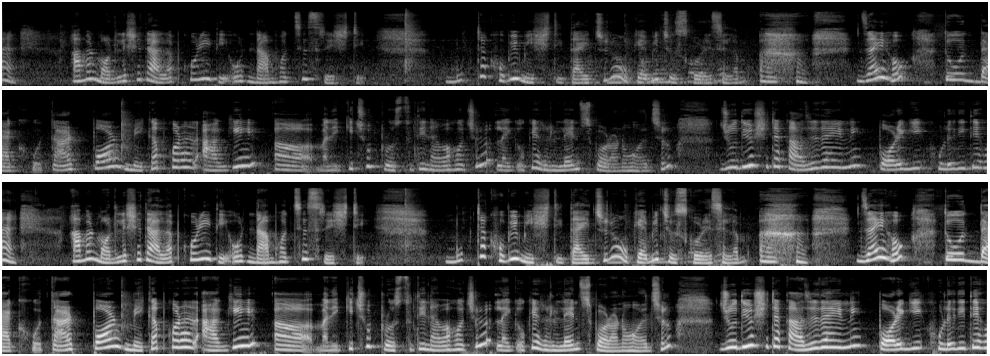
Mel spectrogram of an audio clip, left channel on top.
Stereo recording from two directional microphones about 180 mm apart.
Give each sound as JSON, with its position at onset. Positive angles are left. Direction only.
{"t": 0.7, "sound": "a woman's voice", "side_deg": -40}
